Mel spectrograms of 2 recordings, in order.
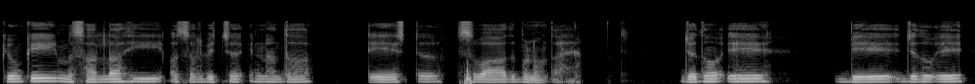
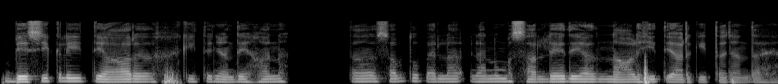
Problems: background sounds at intervals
